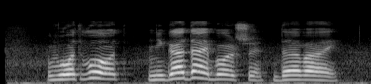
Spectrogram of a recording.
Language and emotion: Russian, angry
